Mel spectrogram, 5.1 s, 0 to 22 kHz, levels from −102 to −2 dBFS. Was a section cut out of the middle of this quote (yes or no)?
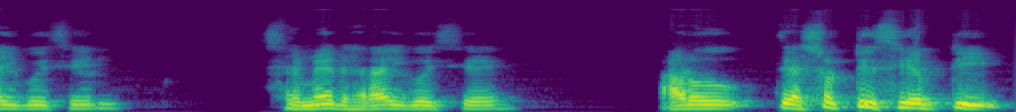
no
